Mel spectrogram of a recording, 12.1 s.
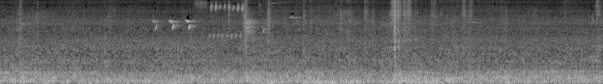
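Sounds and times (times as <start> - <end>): small birds chirping: 3.0 - 6.2.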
